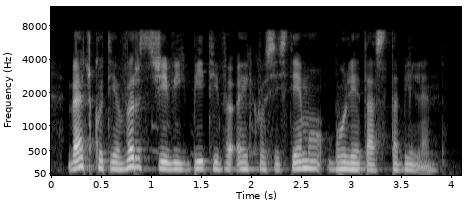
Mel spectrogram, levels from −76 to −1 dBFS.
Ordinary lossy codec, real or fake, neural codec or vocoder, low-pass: none; real; none; 7.2 kHz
